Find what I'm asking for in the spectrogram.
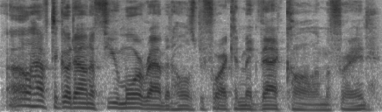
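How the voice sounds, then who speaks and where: A man's voice: fairly low pitch, big pitch swings, fast talker, slight background noise. A man voicing a polite, nerdy male internet sleuth in a video game, with a wordy, precise way of talking. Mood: informative. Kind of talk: English video game voice acting.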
